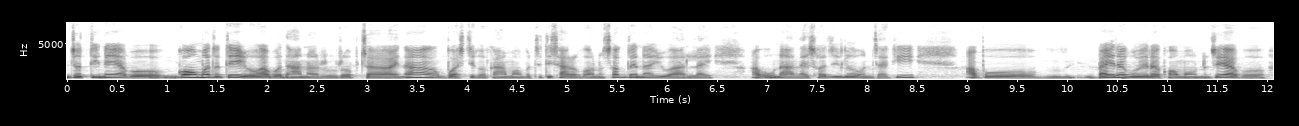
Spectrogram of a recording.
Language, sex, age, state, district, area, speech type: Nepali, female, 18-30, West Bengal, Darjeeling, rural, spontaneous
